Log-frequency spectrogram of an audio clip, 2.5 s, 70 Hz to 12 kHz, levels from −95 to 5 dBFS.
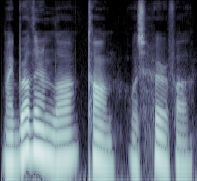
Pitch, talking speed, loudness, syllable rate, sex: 125 Hz, 195 wpm, -16 LUFS, 4.7 syllables/s, male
